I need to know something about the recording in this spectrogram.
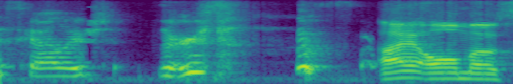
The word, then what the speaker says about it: Schuyler: After George Washington is revealed, Hamilton joins up with him, and then the Schuler Sisters happens. Schuyler Sisters. I've been saying Schuler Sisters. It's spelled Schuler. It's pronounced Schuyler.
